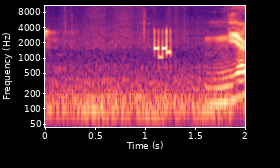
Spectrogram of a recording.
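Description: A short two-note electronic beep from a handheld police radio, a high note followed by a brief lower one, about a second in, over the steady low rumble of a moving car's cabin.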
